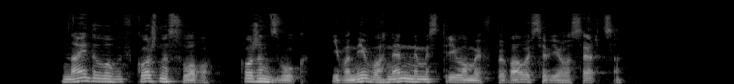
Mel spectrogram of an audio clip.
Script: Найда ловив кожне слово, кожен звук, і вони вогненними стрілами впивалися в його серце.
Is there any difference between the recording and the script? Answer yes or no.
no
